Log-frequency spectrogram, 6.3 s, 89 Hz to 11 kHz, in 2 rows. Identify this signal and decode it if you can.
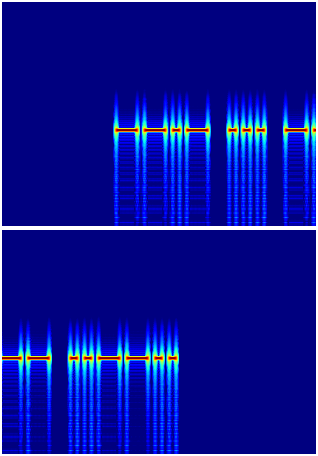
Morse code, heard as a keyed tone, about 17 wpm, 700 Hz. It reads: QSO?
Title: Q-Codes 17wpm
